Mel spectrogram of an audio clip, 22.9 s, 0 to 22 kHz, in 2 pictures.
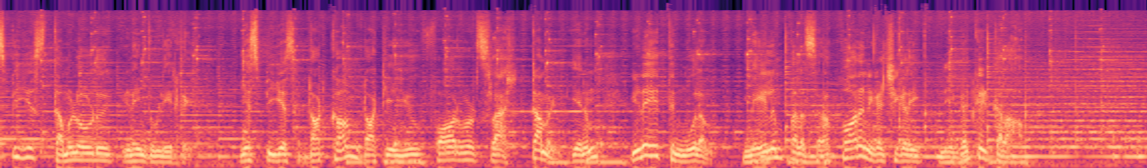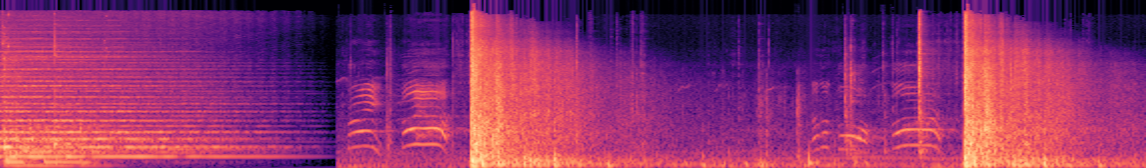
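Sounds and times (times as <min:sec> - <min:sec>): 
sustained tone: 0:00.0 - 0:14.6
speech: 0:00.1 - 0:10.5
heavy cannon booms from a ceremonial gun salute: 0:16.2 - 0:18.2, 0:21.1 - 0:22.9.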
